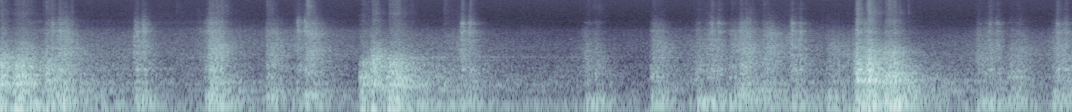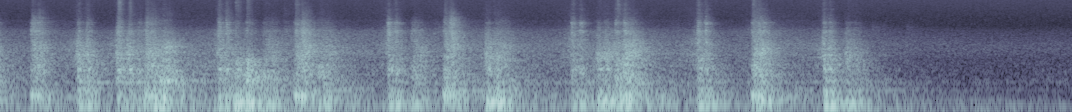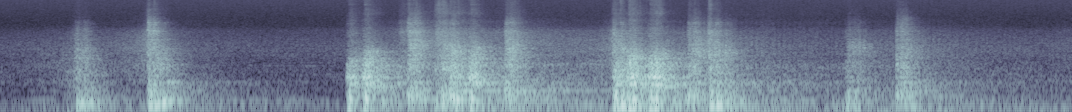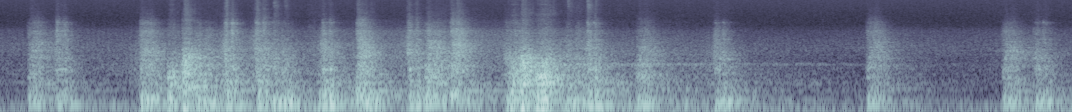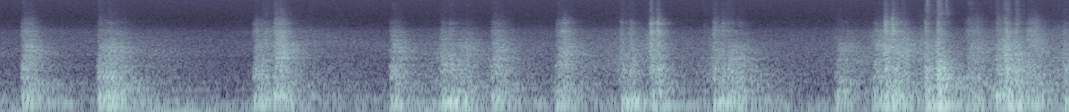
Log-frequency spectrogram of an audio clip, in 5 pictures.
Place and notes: Namur, Belgique - The viaduct
This viaduct is one of the more important road equipment in all Belgium. It's an enormous metallic viaduct. All internal structure is hollowed. This recording is made from the outside, just below the caisson.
